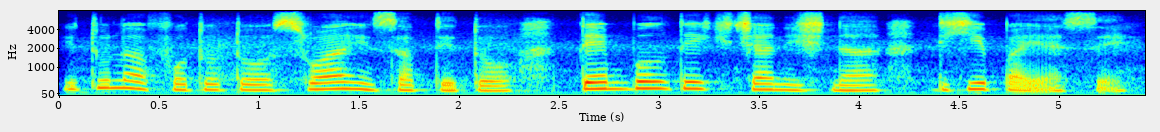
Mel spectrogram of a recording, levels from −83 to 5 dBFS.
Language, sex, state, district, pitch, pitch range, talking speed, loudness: Nagamese, female, Nagaland, Dimapur, 205 Hz, 185-230 Hz, 130 wpm, -18 LUFS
